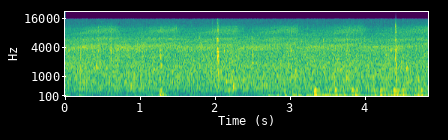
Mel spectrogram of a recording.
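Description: Steady outdoor background hiss, with a few small clicks from hands picking at steamed fish and banana-leaf wrapping, and a soft low rumble in the last second and a half.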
